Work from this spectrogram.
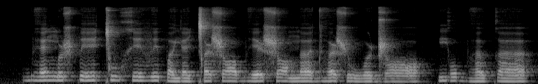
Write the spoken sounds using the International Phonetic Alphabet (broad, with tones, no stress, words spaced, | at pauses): bʱɛ˦ŋo˦ʂpeː˦ǀu˦ xe˦ve˦pɐ˨ jɛ˨i̯ǀɐ˦ʂɔː˦bʱeː˦ ʂɔ˦˨ŋɐː˦ dʱɐ˦ʂu˨wo˨ɖ͡ʐɔː˨ | jo˦bʱɐ˨u̯kɐː˨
